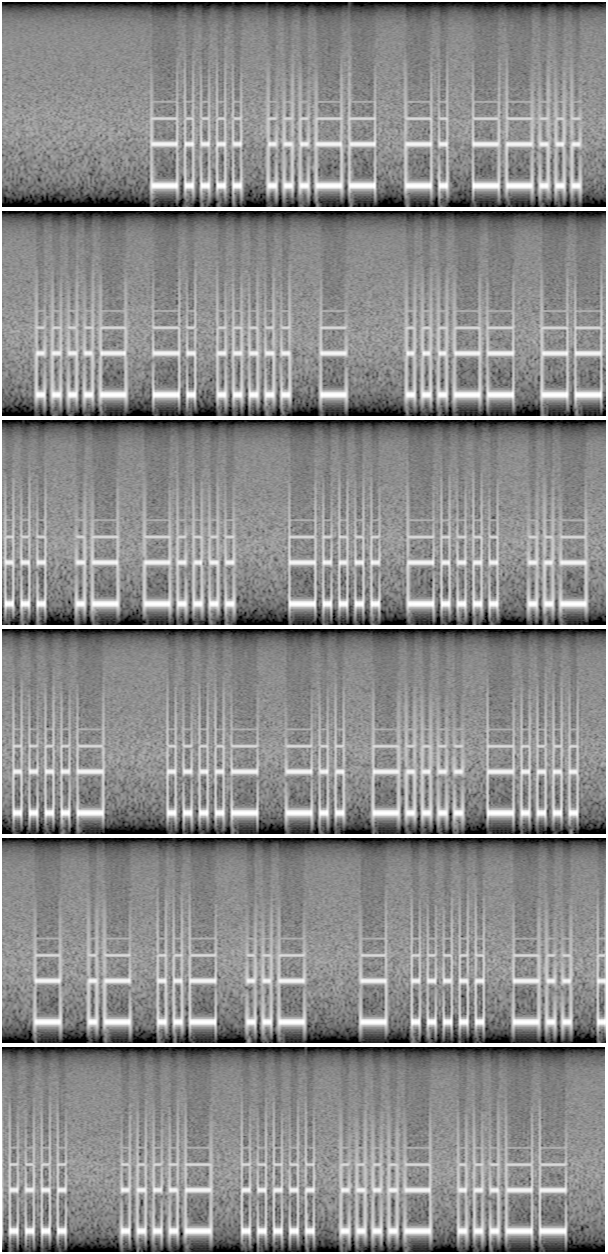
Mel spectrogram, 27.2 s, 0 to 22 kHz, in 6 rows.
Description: Morse code (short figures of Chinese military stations), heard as a keyed tone, hand-sent with a paddle, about 20 wpm, 420 Hz. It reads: 6397 4950 3716 6624 4866 0122 0585 4543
